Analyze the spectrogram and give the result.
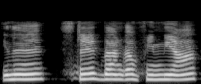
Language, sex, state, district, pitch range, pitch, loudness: Tamil, male, Tamil Nadu, Nilgiris, 230-245 Hz, 235 Hz, -12 LUFS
